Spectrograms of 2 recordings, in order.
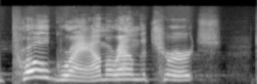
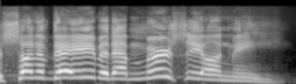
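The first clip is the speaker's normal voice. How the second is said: crying out insistently; 6 semitones higher, 5 dB louder than usual. A narrator's reading. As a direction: keep calling over the crowd, begging. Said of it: "he kept crying out all the more".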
